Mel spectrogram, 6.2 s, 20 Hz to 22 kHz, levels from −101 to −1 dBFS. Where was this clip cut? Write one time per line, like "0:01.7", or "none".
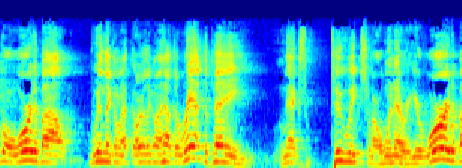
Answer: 0:05.0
